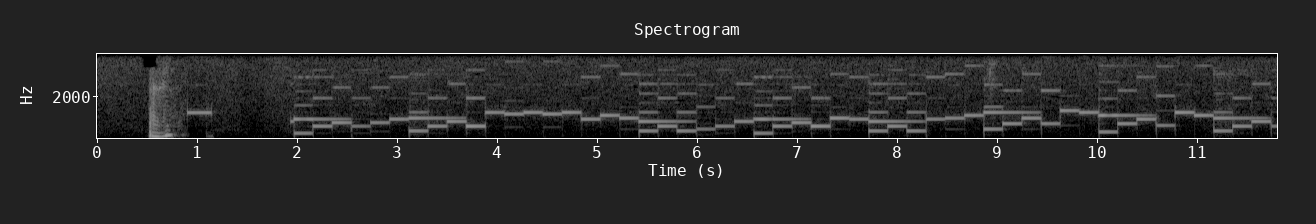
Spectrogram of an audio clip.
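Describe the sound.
Electronic tones play over a telephone line while a call is being transferred. A short click comes first, then a steady, repeating sequence of stepped, beeping notes continues to the end.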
